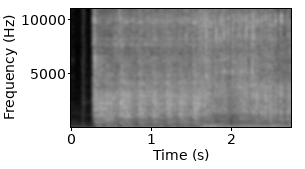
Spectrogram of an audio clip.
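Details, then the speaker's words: SR32 swap on a Link ECU, first start on the ECU's preloaded base map: engine catches after a short crank and runs an uneven, lumpy idle with ragged firing before being shut off; cause unclear. "No, that sounds bad. What is it? And turned it right off."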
